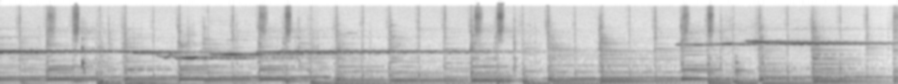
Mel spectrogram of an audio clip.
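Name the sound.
melodic whistling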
